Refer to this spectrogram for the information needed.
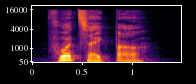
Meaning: presentable
- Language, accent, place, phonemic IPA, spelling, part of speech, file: German, Germany, Berlin, /ˈfoːɐ̯t͡saɪ̯kˌbaːɐ̯/, vorzeigbar, adjective, De-vorzeigbar.ogg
